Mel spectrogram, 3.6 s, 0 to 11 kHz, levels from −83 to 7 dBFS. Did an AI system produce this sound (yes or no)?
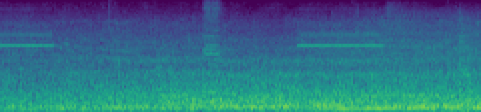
yes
